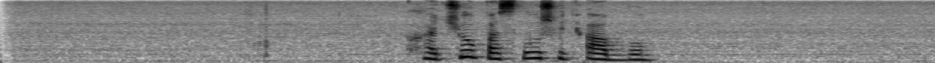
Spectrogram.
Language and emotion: Russian, neutral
